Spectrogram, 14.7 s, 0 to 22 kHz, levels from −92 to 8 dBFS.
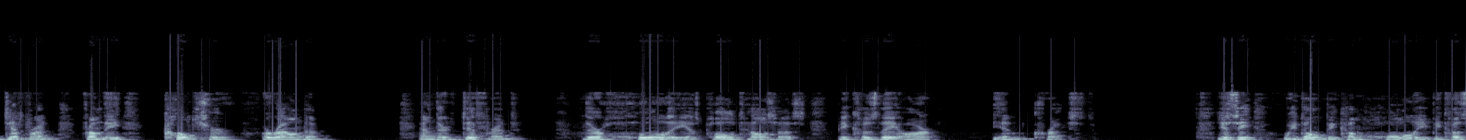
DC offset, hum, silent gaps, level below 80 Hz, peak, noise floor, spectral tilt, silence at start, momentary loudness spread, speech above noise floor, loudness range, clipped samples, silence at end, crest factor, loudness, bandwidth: under 0.1%; none; none; -64 dBFS; -4 dBFS; under -90 dBFS; -7 dB/octave; 0 s; 15 LU; over 69 dB; 7 LU; under 0.1%; 0 s; 18 dB; -21 LUFS; 8 kHz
